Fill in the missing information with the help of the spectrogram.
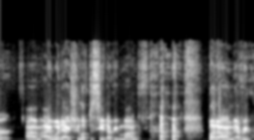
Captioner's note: laughs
